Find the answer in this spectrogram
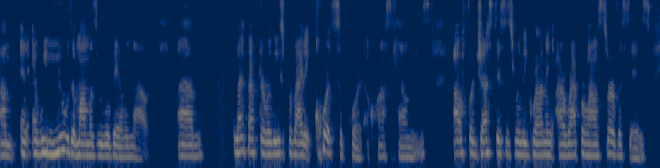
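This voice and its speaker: This is a woman with an unremarkable speaking voice, fairly low in pitch and ordinary in pitch variation. Her pace is moderate and the background is quiet. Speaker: community organizer. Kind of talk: webinar presentation.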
